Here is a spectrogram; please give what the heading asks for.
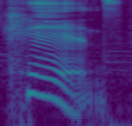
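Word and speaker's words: Cannes: can no it's pronounced can's the can's film F Festival the can's Film Festival right the cans cans like cans of soup okay all right so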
